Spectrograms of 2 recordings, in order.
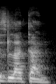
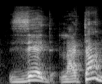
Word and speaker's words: Zlatan: Quand vous prononcez Zlatan, vous ne dites pas Z, Latan. Non, vous prononcez Zlatan. Vous le prononcez normalement.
